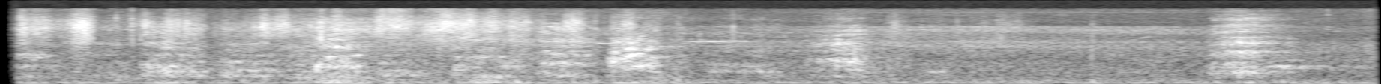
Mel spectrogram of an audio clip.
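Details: Leonberger dog panting in quick, irregular breathy bursts, soft airy rasps repeating about every second, with no barking.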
